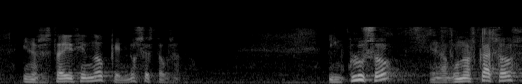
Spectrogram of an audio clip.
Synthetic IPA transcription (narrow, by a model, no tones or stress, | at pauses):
ino̞se̞st̪aðiθje̞nd̪oke̞no̞se̞st̪ausa̰nd̪o | iŋkluso̞e̞nalɣuno̞skaso̞s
